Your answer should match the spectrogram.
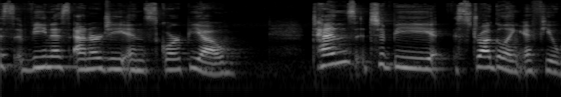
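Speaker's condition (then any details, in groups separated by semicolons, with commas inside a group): No condition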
